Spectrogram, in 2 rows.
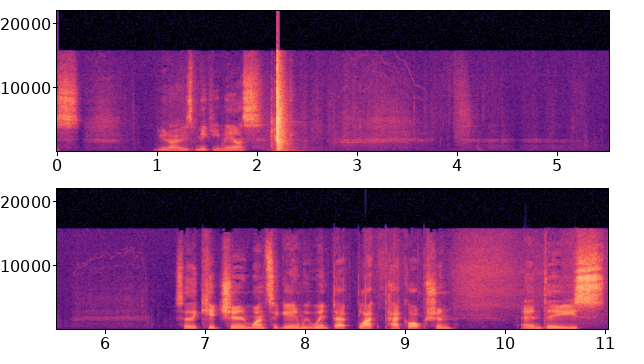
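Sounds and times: microwave door shutting: 2.1s - 2.6s.

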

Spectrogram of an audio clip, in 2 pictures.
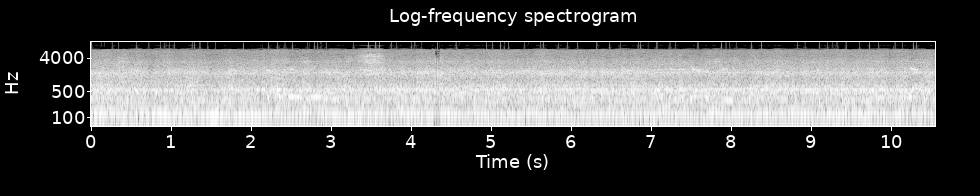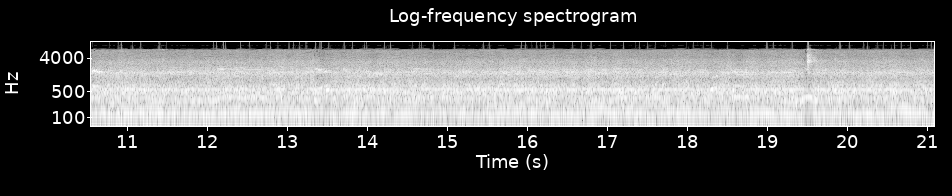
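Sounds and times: low drone hum and hiss: 0.0s - 21.0s.

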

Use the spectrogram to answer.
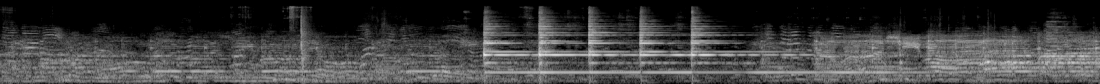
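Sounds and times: crowd chatter: 0.0s - 11.0s
temple bell ringing: 4.8s - 11.0s.

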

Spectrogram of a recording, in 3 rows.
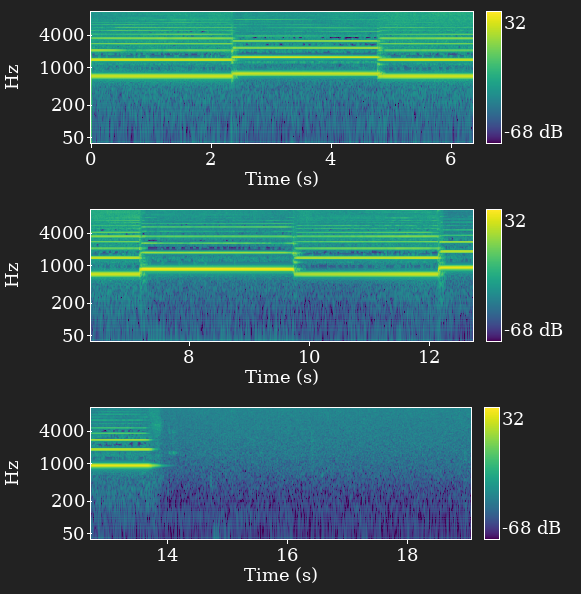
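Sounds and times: clarinet long held notes: 0.0s - 14.0s.

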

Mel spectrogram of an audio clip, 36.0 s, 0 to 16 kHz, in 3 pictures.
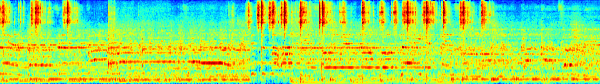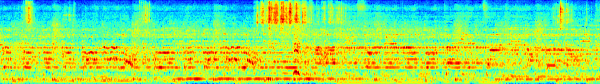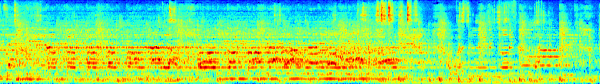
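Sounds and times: plastic maraca rattling: 0.0s - 1.6s, 4.6s - 9.9s, 12.5s - 13.6s, 14.8s - 15.1s, 17.1s - 19.0s, 23.0s - 23.6s, 24.2s - 25.0s, 27.2s - 27.7s, 30.6s - 32.4s, 33.1s - 34.9s
music playing in room: 0.0s - 36.0s.

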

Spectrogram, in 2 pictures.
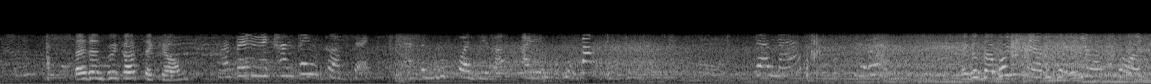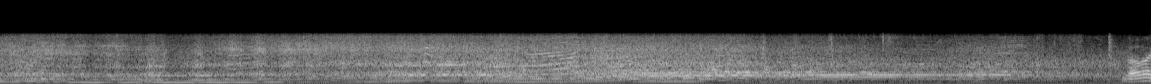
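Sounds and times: engine running: 3.6s - 23.0s.

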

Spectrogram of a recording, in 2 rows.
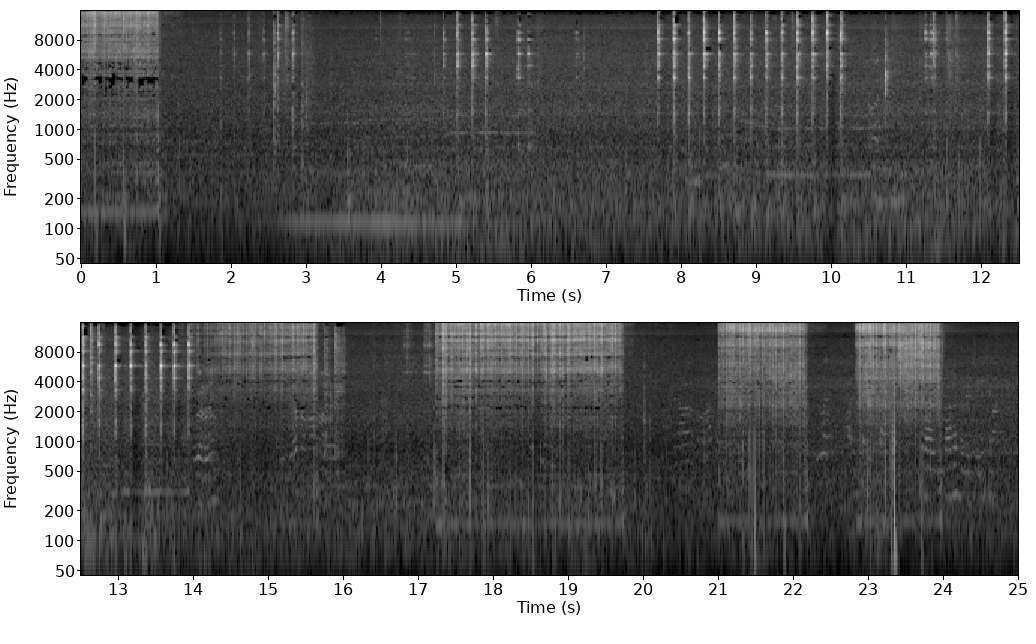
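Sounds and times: welding arc crackling hiss: 0.0s - 1.2s, 12.0s - 16.0s, 17.0s - 19.8s, 21.0s - 24.1s
metal tool tapping on steel: 4.3s - 6.8s, 7.6s - 10.3s, 11.2s - 14.1s.

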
